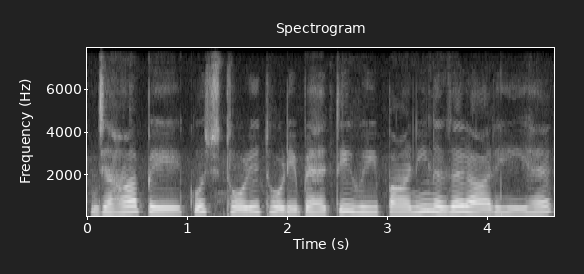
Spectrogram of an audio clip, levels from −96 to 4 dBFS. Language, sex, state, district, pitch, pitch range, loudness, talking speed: Hindi, female, Jharkhand, Palamu, 230 Hz, 220-245 Hz, -15 LUFS, 155 wpm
